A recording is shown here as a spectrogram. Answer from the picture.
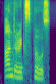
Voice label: "underexpose", Indian

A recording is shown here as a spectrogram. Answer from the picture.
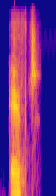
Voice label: "eft", Indian

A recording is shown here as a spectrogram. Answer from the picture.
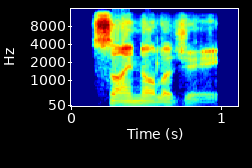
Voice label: "sinology", British

